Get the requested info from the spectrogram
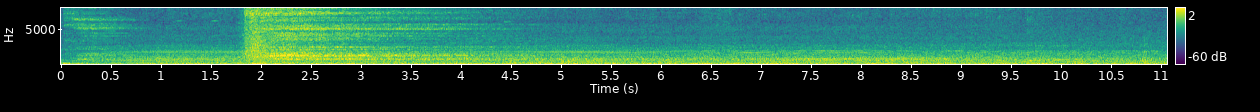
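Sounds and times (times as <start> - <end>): train brakes air hiss: 0.0 - 1.0, 1.6 - 5.4
electric train humming: 0.0 - 11.0.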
